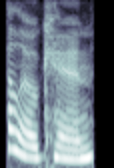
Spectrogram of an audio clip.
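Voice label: hello, female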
